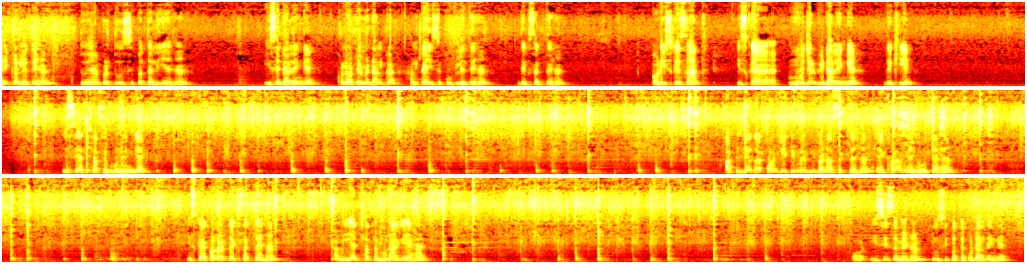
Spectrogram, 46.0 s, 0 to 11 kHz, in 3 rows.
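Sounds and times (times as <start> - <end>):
spices sizzling in oil: 0.0 - 2.6, 3.9 - 8.4, 15.4 - 46.0
utensil scraping and knocking pan: 15.6 - 27.2, 27.8 - 33.4, 37.1 - 43.4.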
